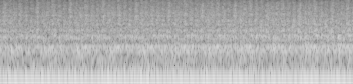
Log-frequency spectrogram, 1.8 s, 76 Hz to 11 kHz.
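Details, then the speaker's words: 1954 GMC 250 pickup with a 248 inline six, single carb and 4-speed manual, at idle: deep, steady low rumble with an even beat and no knocks or misses; sounds healthy. "It sounds as you'd expect. Inline 6 from the 50s."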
